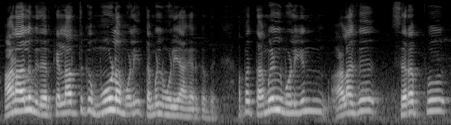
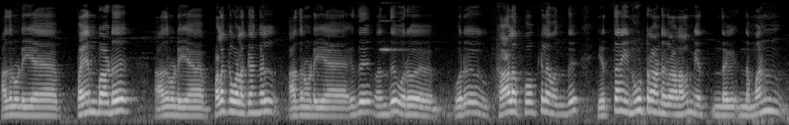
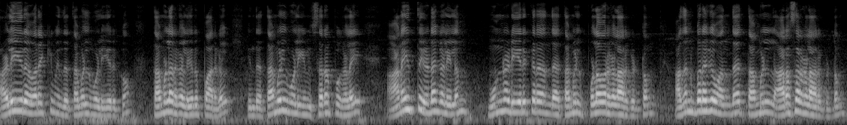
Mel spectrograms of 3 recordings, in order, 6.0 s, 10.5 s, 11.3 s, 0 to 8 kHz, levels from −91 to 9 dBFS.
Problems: low volume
